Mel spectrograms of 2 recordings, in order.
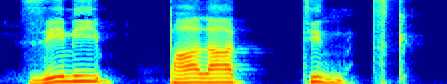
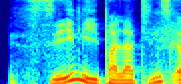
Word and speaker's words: Semipalatinsk: Semipalatinsk. – Korrekt. Semi-Palatinsk, also nicht ganz, sondern nur semi, oder wie? Ja, das ist, ähm, also die Betonungen liegen schon mal nicht richtig.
